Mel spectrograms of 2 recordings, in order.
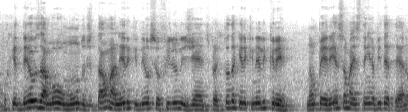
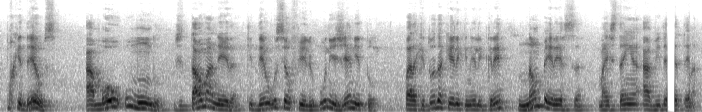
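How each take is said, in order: First: It is read at a faster pace. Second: It is read at a slower pace.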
